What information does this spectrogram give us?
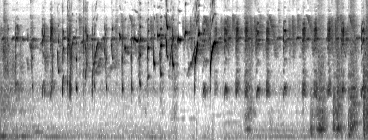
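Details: Pied fantail lure sound for attracting birds: squeaky rising whistled notes in a quick jerky series, louder in the middle, followed by regular sharp chip notes.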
